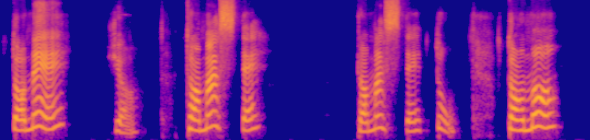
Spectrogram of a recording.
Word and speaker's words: tomó: Tomó, notice, not tomo, tomó, tomó.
